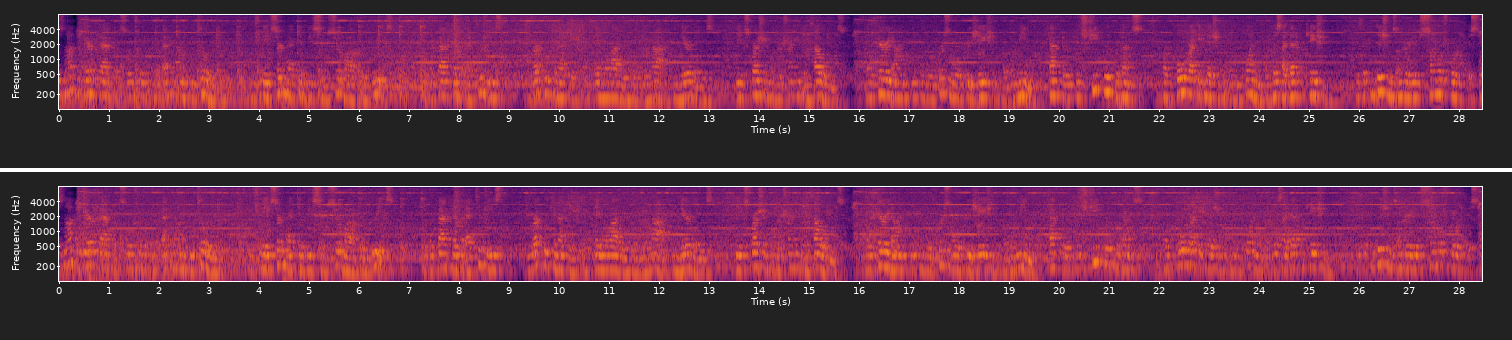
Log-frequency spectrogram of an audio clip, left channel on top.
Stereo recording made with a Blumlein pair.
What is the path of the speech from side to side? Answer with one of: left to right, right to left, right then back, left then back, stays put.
right to left.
